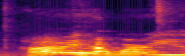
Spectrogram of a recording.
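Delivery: high, loud, chirpy hello; exaggerated small-talk politeness; chirpy greeting. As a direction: greet them in a perky high voice.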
